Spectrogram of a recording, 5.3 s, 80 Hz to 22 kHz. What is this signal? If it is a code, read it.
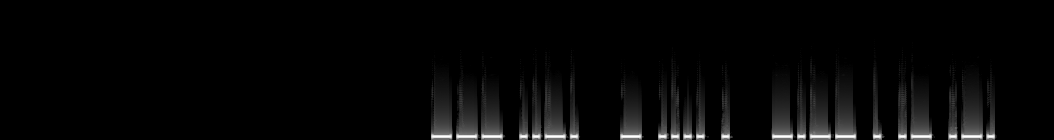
Morse code, heard as a keyed tone, about 38 wpm, 700 Hz. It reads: OF THE YEAR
